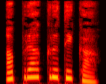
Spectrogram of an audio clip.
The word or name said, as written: ಅಪ್ರಾಕೃತಿಕ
